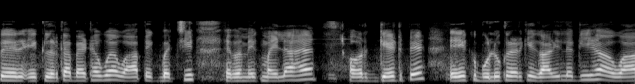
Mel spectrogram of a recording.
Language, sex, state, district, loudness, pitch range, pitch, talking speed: Hindi, male, Punjab, Pathankot, -15 LUFS, 170-200 Hz, 185 Hz, 235 wpm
